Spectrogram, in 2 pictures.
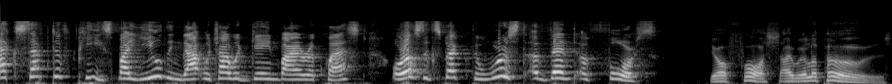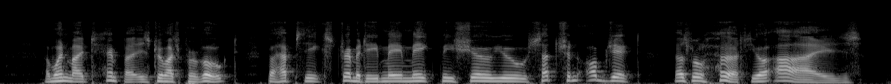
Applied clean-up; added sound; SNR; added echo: none; none; none; none.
